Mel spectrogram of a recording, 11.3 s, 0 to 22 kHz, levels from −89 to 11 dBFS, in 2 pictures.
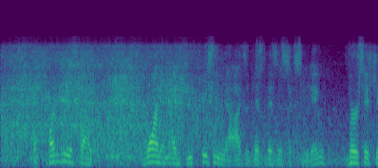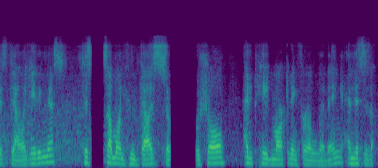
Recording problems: garbled, watery; badly; nothing above 7.5 kHz
train or aircraft noise; loud; throughout; 4 dB below the speech
audio cutting out; at 7 s and at 8 s

